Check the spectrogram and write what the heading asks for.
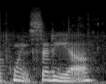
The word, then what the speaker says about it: poinsettia: the middle of the poinsettias. Now, do y'all say poinsettia or poinsettia? I know it can be pronounced both ways, but I always say poinsettia.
